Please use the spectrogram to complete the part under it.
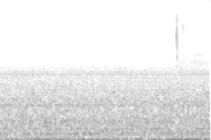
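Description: An airliner on the Orlando flight at LAX gives off a steady, broad jet roar at moderate distance, continuous and even across the moment with no voices.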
